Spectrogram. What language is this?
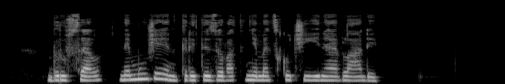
Czech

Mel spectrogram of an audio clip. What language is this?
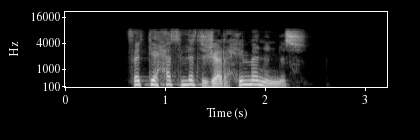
Kabyle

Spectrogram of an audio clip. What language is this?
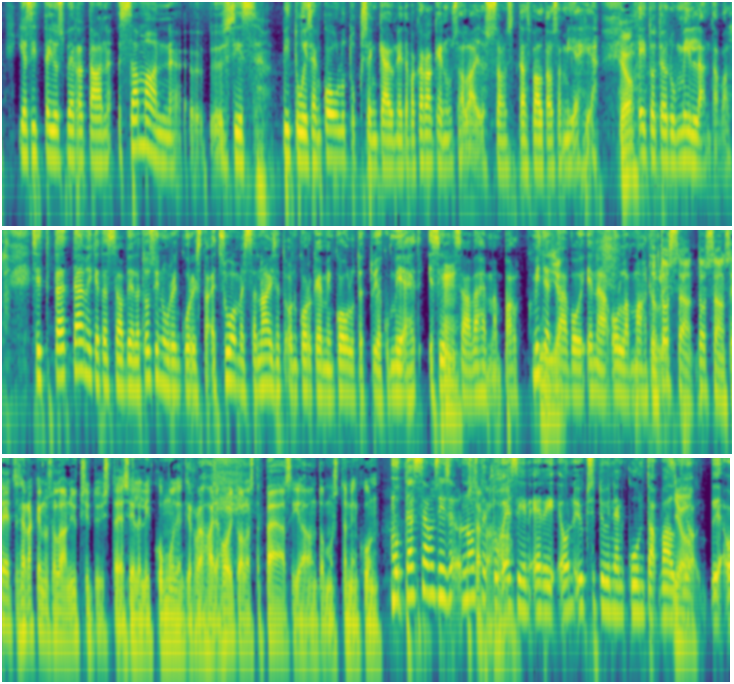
Finnish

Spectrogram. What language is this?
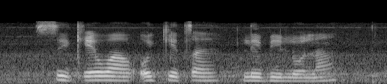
Tswana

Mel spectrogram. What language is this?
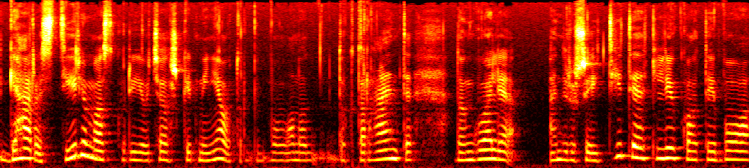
Lithuanian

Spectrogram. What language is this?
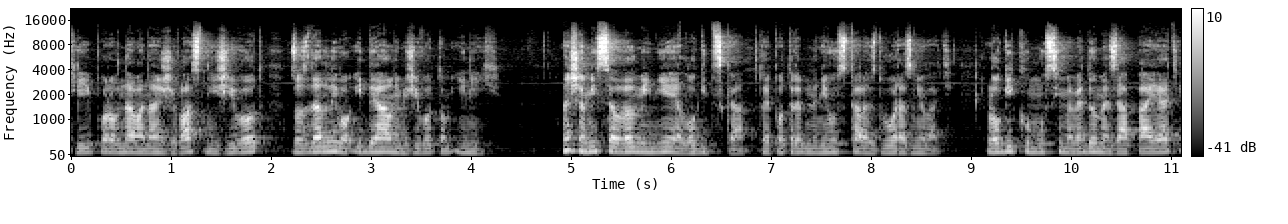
Slovak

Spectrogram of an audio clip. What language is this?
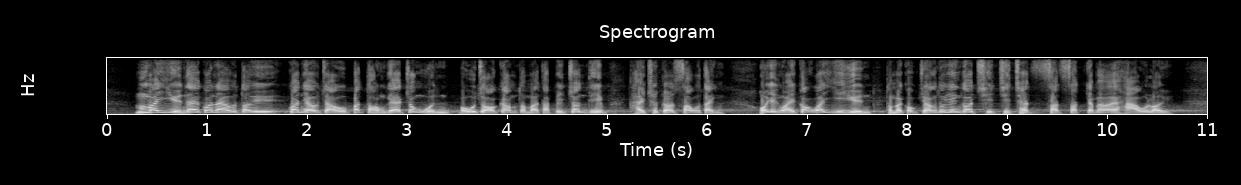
Cantonese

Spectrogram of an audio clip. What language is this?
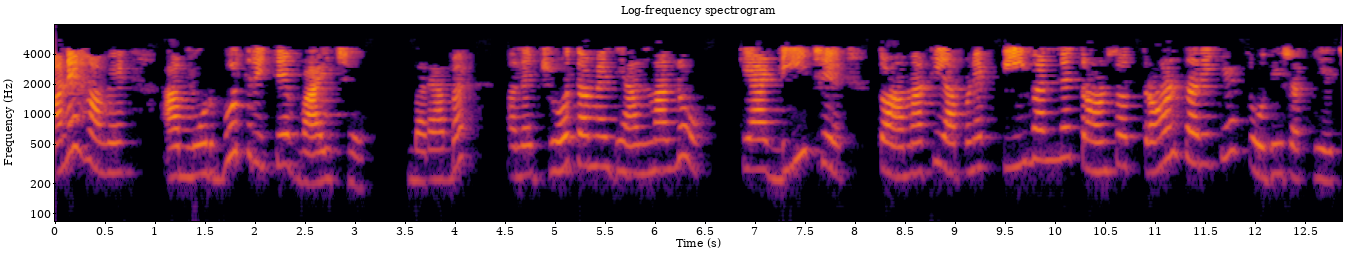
Gujarati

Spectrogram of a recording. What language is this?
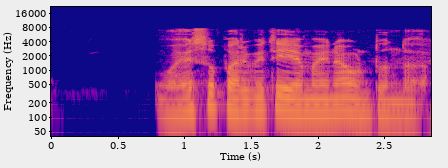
Telugu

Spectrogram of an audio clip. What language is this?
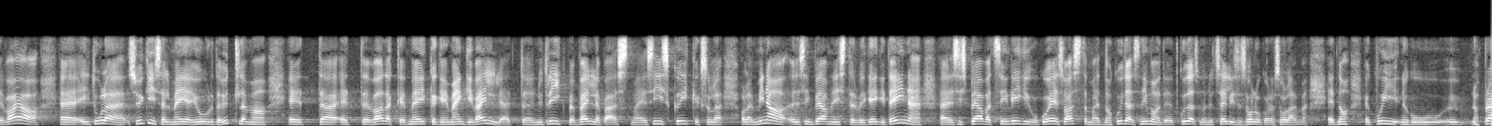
Estonian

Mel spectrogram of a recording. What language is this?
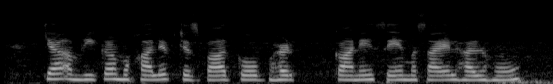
Urdu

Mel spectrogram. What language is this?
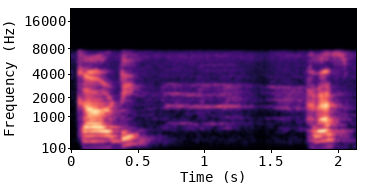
Santali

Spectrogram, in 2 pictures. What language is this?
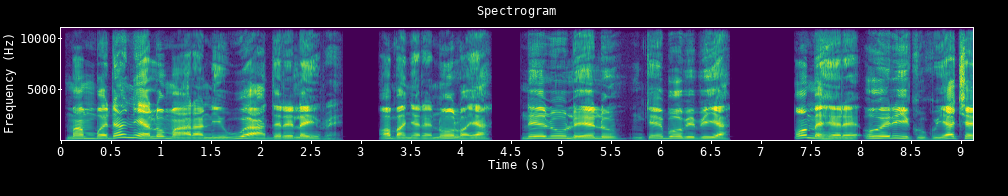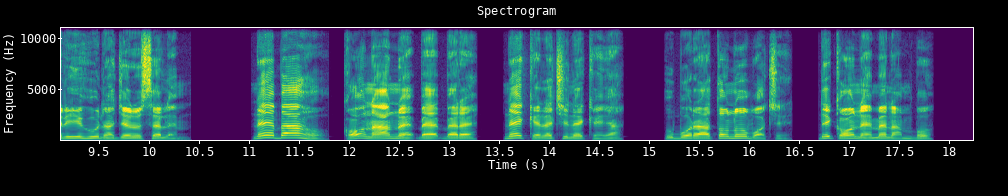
Igbo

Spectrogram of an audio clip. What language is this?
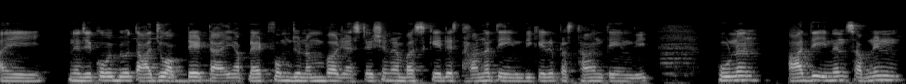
Sindhi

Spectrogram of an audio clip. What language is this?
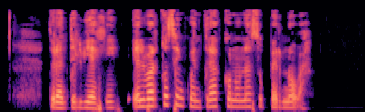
Spanish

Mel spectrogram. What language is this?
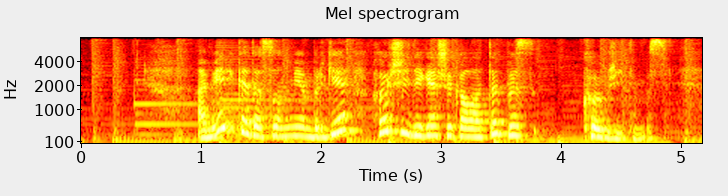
Kazakh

